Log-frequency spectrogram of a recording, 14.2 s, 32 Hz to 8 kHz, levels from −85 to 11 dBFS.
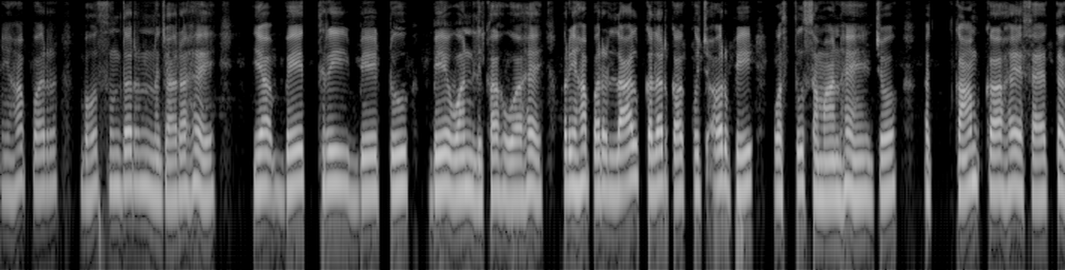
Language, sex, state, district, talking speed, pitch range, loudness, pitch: Hindi, male, Chhattisgarh, Balrampur, 145 wpm, 155-175 Hz, -19 LUFS, 165 Hz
